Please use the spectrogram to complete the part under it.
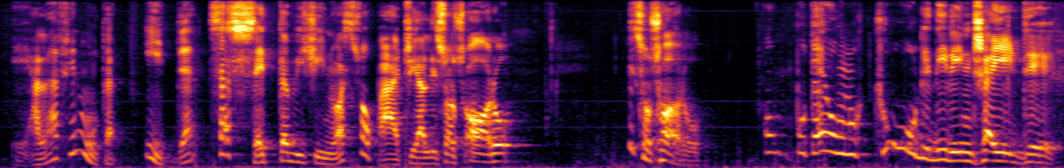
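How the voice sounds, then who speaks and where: A man's voice: on the high side, slow pace. A man in his sixties with a Sicilian accent narrating a folk tale in an emphatic, theatrical way. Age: 60s. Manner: emphatic, expressive, gesturing. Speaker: storyteller. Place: theater stage. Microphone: close studio microphone on stand.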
